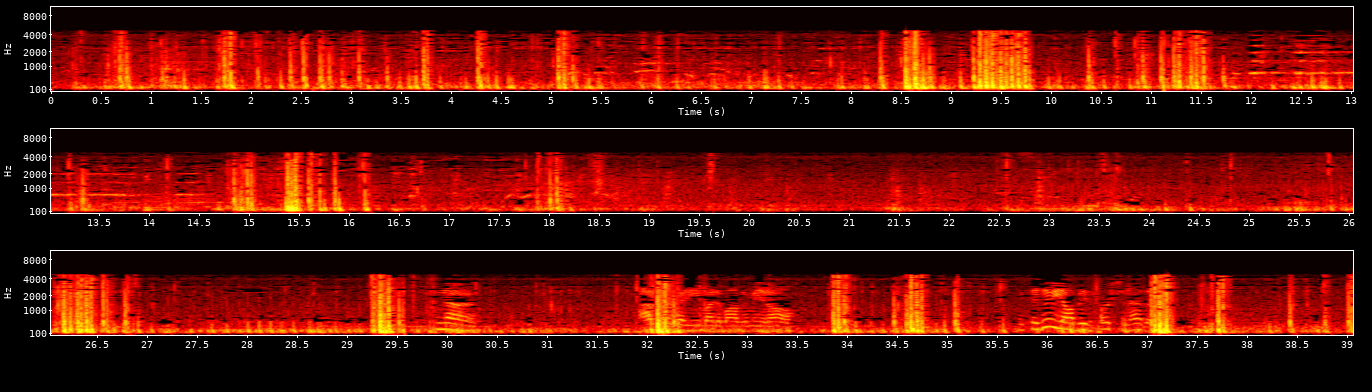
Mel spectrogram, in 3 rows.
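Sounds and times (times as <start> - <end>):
rough bumps: 0.0 - 39.0
camera knocks and rattles: 0.2 - 16.7, 17.8 - 18.3, 23.1 - 39.0.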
